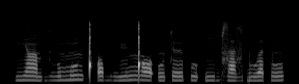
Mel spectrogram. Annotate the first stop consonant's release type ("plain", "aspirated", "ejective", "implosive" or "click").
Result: plain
